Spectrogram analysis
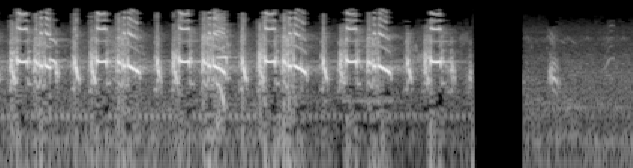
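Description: A grey francolin gives loud, harsh, high notes in a quick run, about four or five per second for three seconds, then stops. A faint later note follows.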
